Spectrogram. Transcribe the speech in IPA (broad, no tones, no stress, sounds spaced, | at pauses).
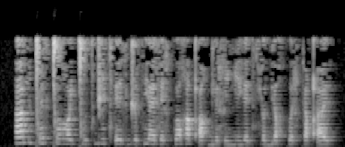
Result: a m i ɡ͡ǀ ɛ x ɡ͡ǀ o ʁ ʊ j ɡ͡ǀ u t͡s d͡ʒ i t͡sʼ e x d͡ʒ o t͡s j ɛ s e ɬ k o χ i qʼ ʊ χ bʲ ʊ ɬ i ɲ i j e t͡s ç ɔ bʲ ɔ χ k ʊ ɬ k i qʼ ɪ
